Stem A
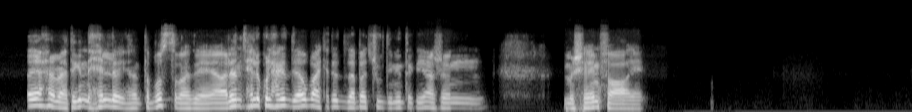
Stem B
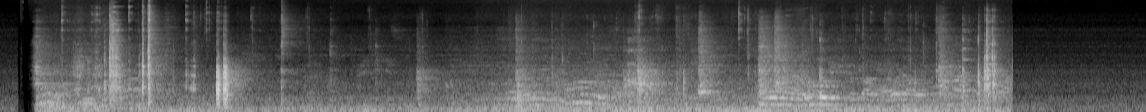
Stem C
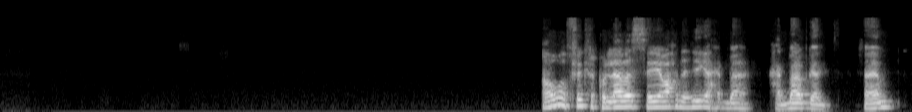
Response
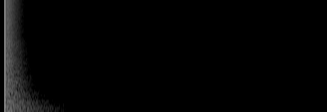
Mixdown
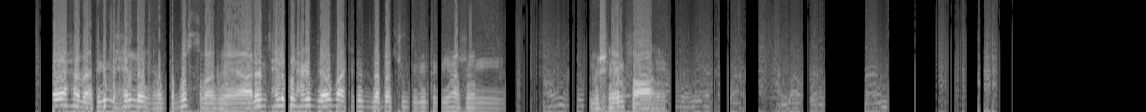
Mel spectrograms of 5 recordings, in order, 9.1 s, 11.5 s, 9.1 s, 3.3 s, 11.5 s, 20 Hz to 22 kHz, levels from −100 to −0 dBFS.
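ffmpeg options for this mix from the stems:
-filter_complex "[0:a]adynamicequalizer=threshold=0.02:dfrequency=760:dqfactor=1.2:tfrequency=760:tqfactor=1.2:attack=5:release=100:ratio=0.375:range=3:mode=boostabove:tftype=bell,adelay=250,volume=-2.5dB[link_01];[1:a]highpass=790,asoftclip=type=tanh:threshold=-15dB,volume=-11.5dB,asplit=2[link_02][link_03];[link_03]volume=-15dB[link_04];[2:a]acompressor=threshold=-21dB:ratio=20,volume=-14.5dB,asplit=3[link_05][link_06][link_07];[link_06]volume=-11dB[link_08];[link_07]apad=whole_len=505571[link_09];[link_02][link_09]sidechaincompress=threshold=-48dB:ratio=5:attack=34:release=282[link_10];[3:a]atrim=start_sample=2205[link_11];[link_04][link_08]amix=inputs=2:normalize=0[link_12];[link_12][link_11]afir=irnorm=-1:irlink=0[link_13];[link_01][link_10][link_05][link_13]amix=inputs=4:normalize=0,acrusher=bits=4:dc=4:mix=0:aa=0.000001,acompressor=threshold=-25dB:ratio=1.5"

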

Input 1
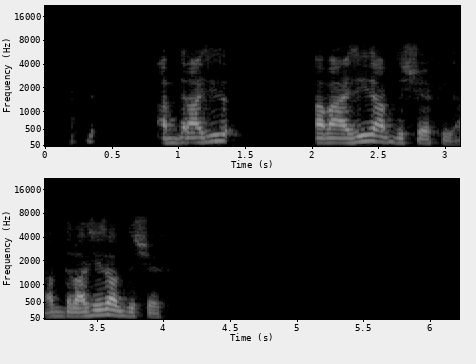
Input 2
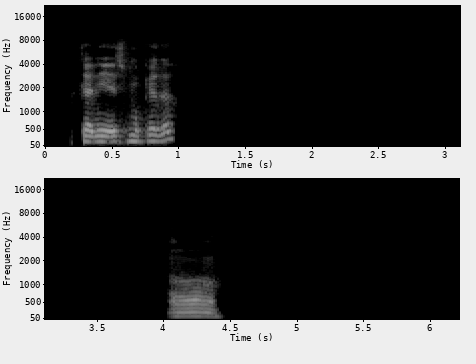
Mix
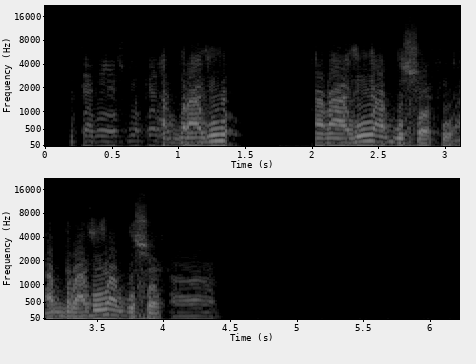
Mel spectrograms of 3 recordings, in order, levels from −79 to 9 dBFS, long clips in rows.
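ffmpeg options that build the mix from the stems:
ffmpeg -i stem1.wav -i stem2.wav -filter_complex "[0:a]acompressor=threshold=-33dB:ratio=6,volume=2dB[link_01];[1:a]acrossover=split=390|920|4900[link_02][link_03][link_04][link_05];[link_02]acompressor=threshold=-45dB:ratio=4[link_06];[link_03]acompressor=threshold=-36dB:ratio=4[link_07];[link_04]acompressor=threshold=-43dB:ratio=4[link_08];[link_05]acompressor=threshold=-56dB:ratio=4[link_09];[link_06][link_07][link_08][link_09]amix=inputs=4:normalize=0,volume=-14.5dB,asplit=2[link_10][link_11];[link_11]apad=whole_len=274341[link_12];[link_01][link_12]sidechaincompress=threshold=-58dB:ratio=5:attack=36:release=299[link_13];[link_13][link_10]amix=inputs=2:normalize=0,acontrast=36,aeval=exprs='max(val(0),0)':channel_layout=same,alimiter=level_in=1.5dB:limit=-24dB:level=0:latency=1:release=114,volume=-1.5dB" out.wav

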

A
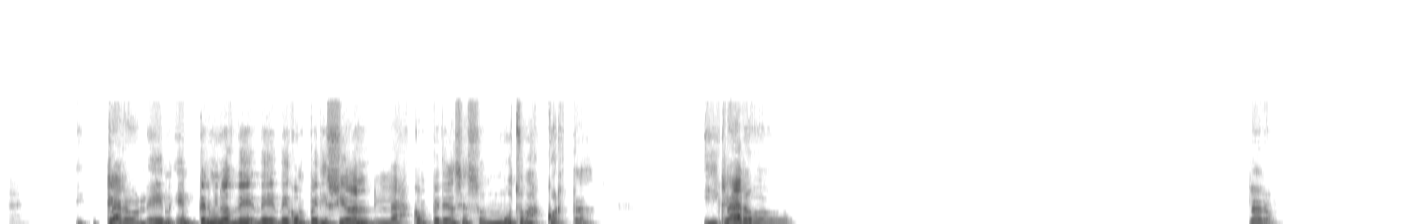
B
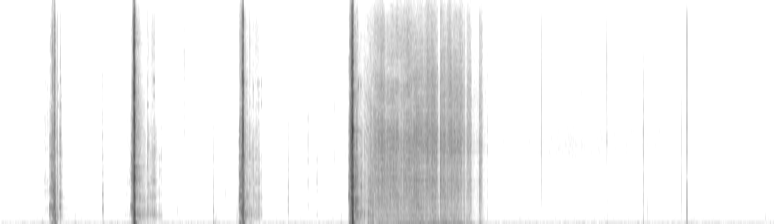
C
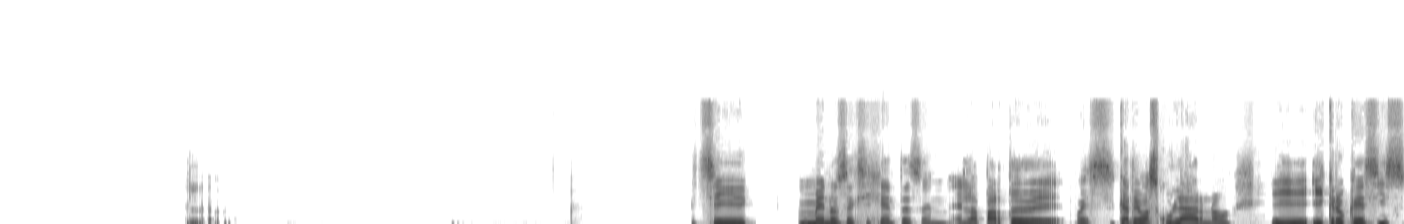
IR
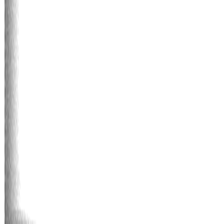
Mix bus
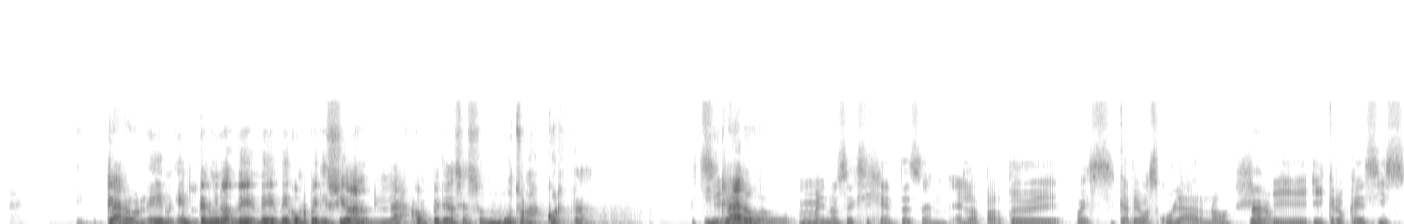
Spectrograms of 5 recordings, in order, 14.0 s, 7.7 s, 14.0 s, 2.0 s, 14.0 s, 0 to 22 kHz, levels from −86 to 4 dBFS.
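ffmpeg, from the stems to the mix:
-filter_complex "[0:a]highshelf=frequency=5700:gain=-6.5,volume=-4dB,asplit=2[link_01][link_02];[link_02]volume=-11.5dB[link_03];[1:a]lowpass=frequency=1400:width=0.5412,lowpass=frequency=1400:width=1.3066,asplit=2[link_04][link_05];[link_05]adelay=3.2,afreqshift=-1.7[link_06];[link_04][link_06]amix=inputs=2:normalize=1,adelay=1700,volume=-8.5dB,asplit=2[link_07][link_08];[link_08]volume=-18dB[link_09];[2:a]acrossover=split=190|590[link_10][link_11][link_12];[link_10]acompressor=threshold=-37dB:ratio=4[link_13];[link_11]acompressor=threshold=-32dB:ratio=4[link_14];[link_12]acompressor=threshold=-36dB:ratio=4[link_15];[link_13][link_14][link_15]amix=inputs=3:normalize=0,volume=-14dB,asplit=2[link_16][link_17];[link_17]volume=-21dB[link_18];[3:a]atrim=start_sample=2205[link_19];[link_03][link_09][link_18]amix=inputs=3:normalize=0[link_20];[link_20][link_19]afir=irnorm=-1:irlink=0[link_21];[link_01][link_07][link_16][link_21]amix=inputs=4:normalize=0,tremolo=f=150:d=0.788"

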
